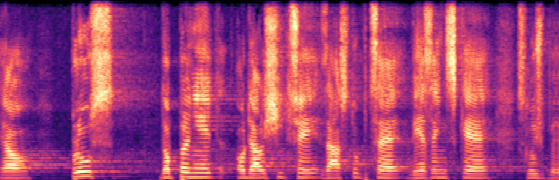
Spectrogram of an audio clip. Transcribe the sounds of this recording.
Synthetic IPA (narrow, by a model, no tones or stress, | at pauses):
joː | plus | do̞pl̩ɲɪt̪ʔodalʃiːt̪r̝̥ɪzaːst̪upt͡sɛvjɛzɛɲskɛː | sluʒbɪ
